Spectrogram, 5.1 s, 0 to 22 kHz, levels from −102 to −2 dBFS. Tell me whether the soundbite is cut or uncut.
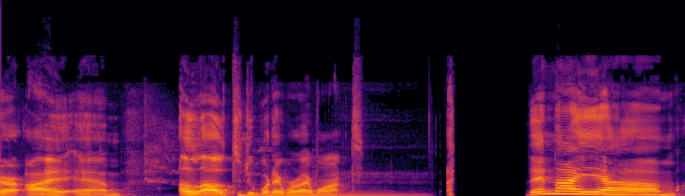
cut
